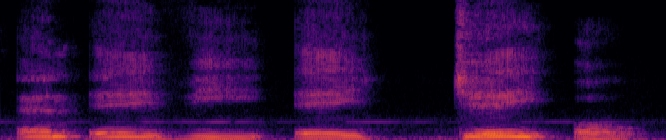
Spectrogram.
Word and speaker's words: Navajo: Despite being Caucasian, Johnston had been raised under Navajo, which is spelled his as N A V A J O, but it's pronounced as Navajo.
